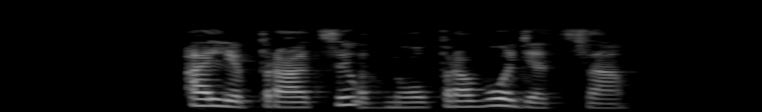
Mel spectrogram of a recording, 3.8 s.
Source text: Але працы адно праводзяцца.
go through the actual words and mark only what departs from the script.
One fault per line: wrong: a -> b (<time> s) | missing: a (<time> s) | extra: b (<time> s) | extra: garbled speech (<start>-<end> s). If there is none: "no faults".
no faults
